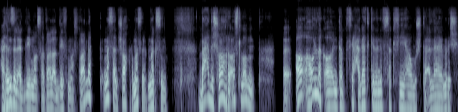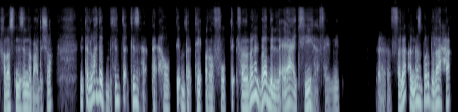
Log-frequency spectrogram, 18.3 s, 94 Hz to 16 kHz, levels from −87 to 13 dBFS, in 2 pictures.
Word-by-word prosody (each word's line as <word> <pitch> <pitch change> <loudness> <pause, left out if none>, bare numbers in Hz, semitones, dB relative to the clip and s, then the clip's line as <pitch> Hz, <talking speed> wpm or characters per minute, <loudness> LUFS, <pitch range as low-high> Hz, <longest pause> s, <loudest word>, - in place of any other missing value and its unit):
هتنزل 145 +1 +4
قد 100 +1 -1
إيه 110 - +1
مصر؟ 95 -3 -2
هتقعد 110 +4 0
قد 95 -1 0
إيه 105 - -1
في 90 - -9
مصر؟ 90 -1 -10
تقعد - - +2
لك - - +1 0.2
مثلًا - - +1
شهر - - +2
مثلًا - - 0 0.2
maximum، 95 -1 -3 0.6
بعد 170 -4 +1
شهر 165 -1 +3
أصلًا، 165 - -1 0.6
آآ - - 0
آه، - - +6
هاقول 225 0 +4
لك 190 - +1
آه، 120 +1 +4
أنت 125 0 0
في - - -4
حاجات 130 +2 0
كده 125 -1 -1
نفسك 125 -1 -3
فيها 110 -2 -2
ومشتاق 100 -1 -2
لها 105 +1 -1
ماشي، 105 0 -4
خلاص 115 +1 +1
نزلنا 110 +1 +2
بعد 95 -1 -4
شهر، 125 +6 -2 0.6
أنت - - +1
لوحدك 195 - +2
بتبدأ 160 +9 -3
تزهق 155 -4 -3
بقى 110 - -3
وبتبدأ 120 +3 -4
تقرف 110 -4 -3
وبت - - -4
فما 110 -1 +3
بالك 215 - +4
بقى 190 - +6
باللي 105 -7 +3
قاعد - - +2
فيها، - - -2
فاهمني؟ 90 +2 -12 0.8
آآ - - -11
فلأ - - +1
الناس 150 +5 +3
برضه 165 +2 0
لها 145 +1 +4
حق. 150 - 0
115 Hz, 185 wpm, -17 LUFS, 105-145 Hz, 0.8 s, آه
